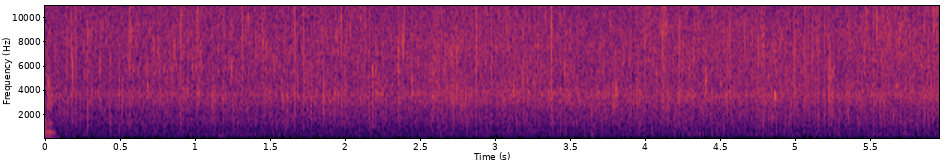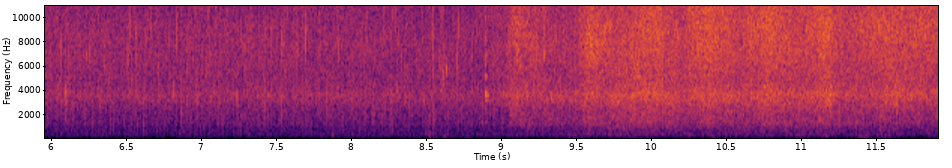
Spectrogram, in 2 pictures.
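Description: Sliced onions and spice powder frying in hot oil in a kadai, a steady sizzle. About nine seconds in the sizzle grows louder and a metal spatula starts stirring, with scraping clicks against the pan.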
